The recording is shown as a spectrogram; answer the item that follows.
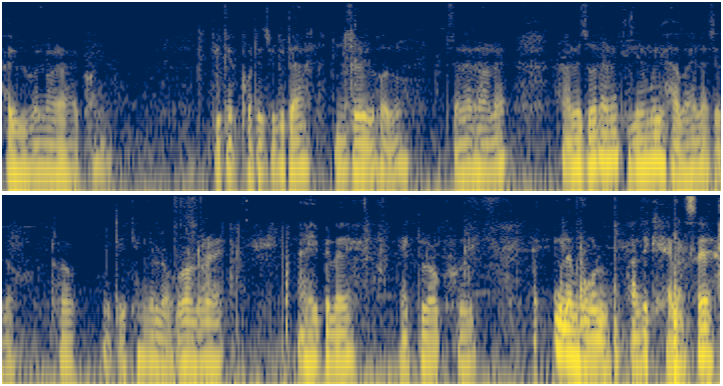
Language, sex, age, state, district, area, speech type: Assamese, male, 30-45, Assam, Nagaon, rural, spontaneous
